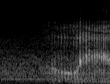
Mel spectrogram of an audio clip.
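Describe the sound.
A man imitates a panther's snorting purr-roar, a brief rough rumble that swells and rises in pitch, growing louder toward the end of a single short burst.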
